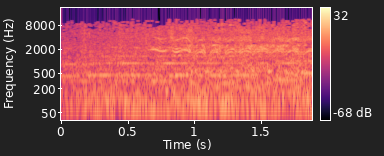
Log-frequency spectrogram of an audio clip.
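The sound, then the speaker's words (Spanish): A horse ridden by a man gallops away as a torrent of floodwater advances, with rapid, pounding hoofbeats and a whinny over a dense, rushing background; the sound stays loud throughout, with no talking. “Él se monta en su caballo. Se marchan al galope.”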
